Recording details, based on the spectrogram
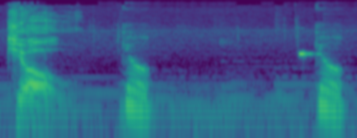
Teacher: instead of ki, yo, u, you fuse the yo with the ki. So instead of ki, yo, it's kyo.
